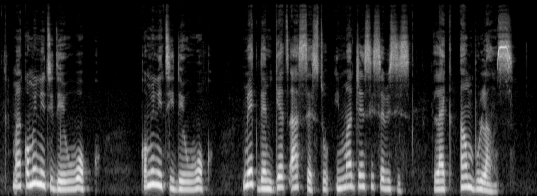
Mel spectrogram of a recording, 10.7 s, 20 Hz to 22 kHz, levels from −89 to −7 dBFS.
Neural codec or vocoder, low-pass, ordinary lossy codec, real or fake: none; 19.8 kHz; none; real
